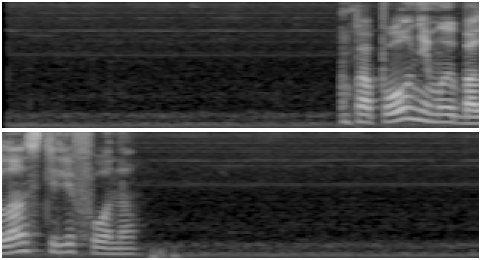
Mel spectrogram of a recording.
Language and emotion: Russian, neutral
